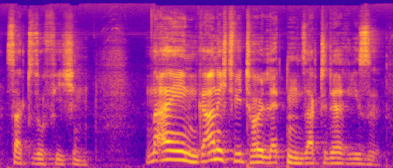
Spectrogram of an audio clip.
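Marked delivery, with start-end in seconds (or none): 1.4-3.0 louder, emphatic giant contradicting; the giant insisting he is right. A narrator's reading.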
